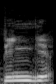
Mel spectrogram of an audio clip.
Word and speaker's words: PNG: SW dot ping puisque PNG ça se prononce ping en anglais voilà donc dans dimension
